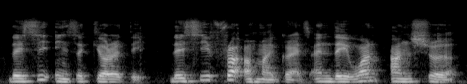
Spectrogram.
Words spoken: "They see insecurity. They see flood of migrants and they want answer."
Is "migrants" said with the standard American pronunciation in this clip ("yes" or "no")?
yes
